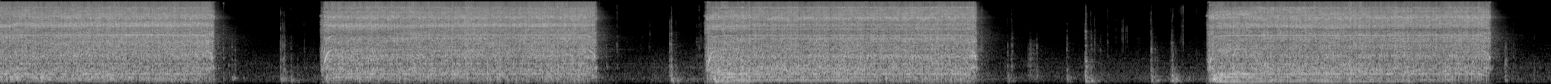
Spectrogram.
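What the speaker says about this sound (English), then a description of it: "Loosen these 4 7/32 screws." Power drill backing out 7/32 screws on a 2011-2019 Ford Explorer during radiator work, loud whirring bursts of a few seconds each, separated by short quiet pauses with light clatter.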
